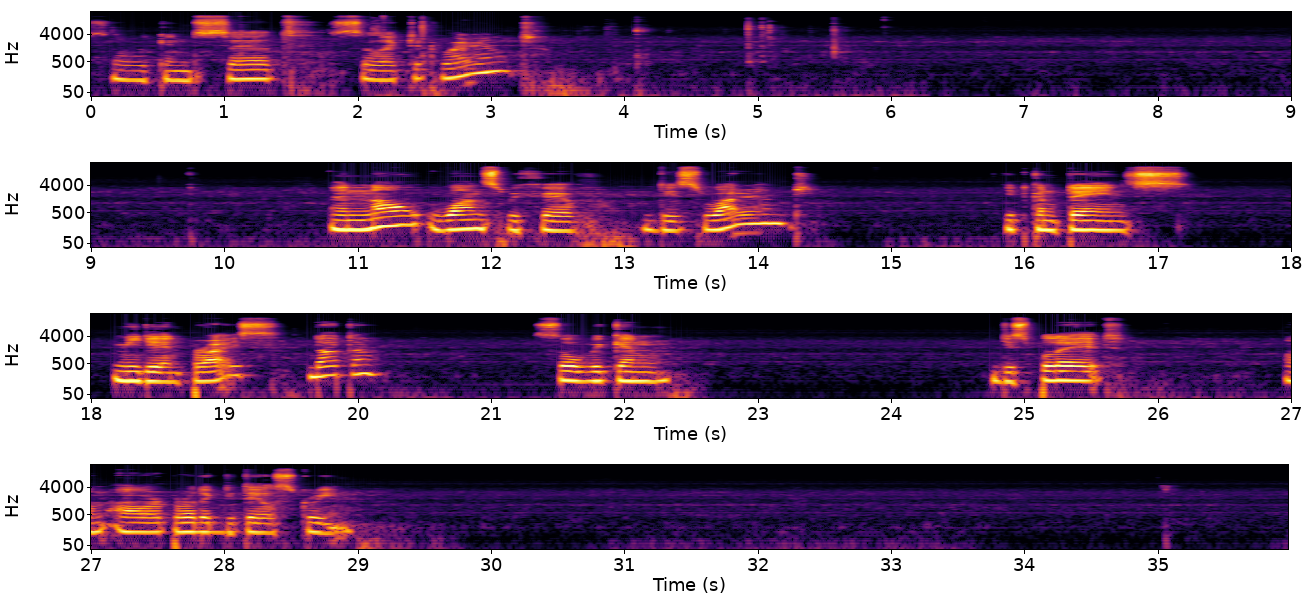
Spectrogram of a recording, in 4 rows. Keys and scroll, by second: 0.0-2.1 typing, 2.1 Down, 2.4 Return, 3.5-4.5 typing, 4.8 Return, 5.1 super+Right, 5.5 super+;, 6.4 ;.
